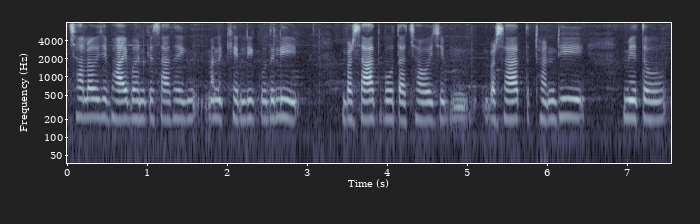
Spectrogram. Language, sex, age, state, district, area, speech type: Maithili, female, 30-45, Bihar, Sitamarhi, rural, spontaneous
